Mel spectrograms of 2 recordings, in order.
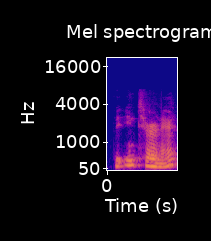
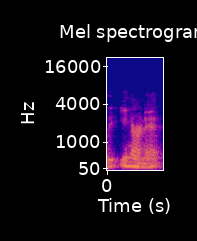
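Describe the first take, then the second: First: It is said with a non-American pronunciation. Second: It is said with an American pronunciation.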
